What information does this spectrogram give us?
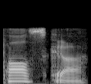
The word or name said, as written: Polska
